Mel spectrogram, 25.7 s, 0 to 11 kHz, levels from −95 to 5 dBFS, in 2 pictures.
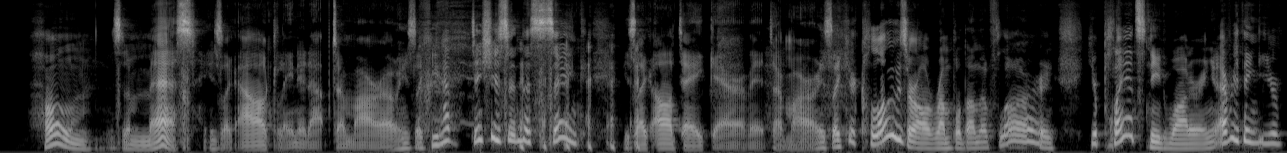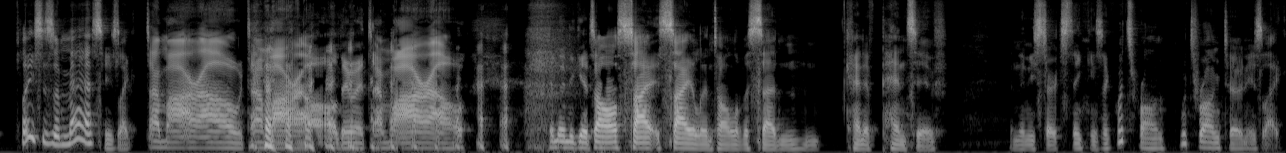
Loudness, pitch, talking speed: -30 LUFS, 120 Hz, 200 wpm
